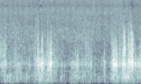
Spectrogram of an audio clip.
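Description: Gusty storm wind ahead of rain buffeting the microphone in uneven surges, rumbling and rushing close by, with no voices.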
